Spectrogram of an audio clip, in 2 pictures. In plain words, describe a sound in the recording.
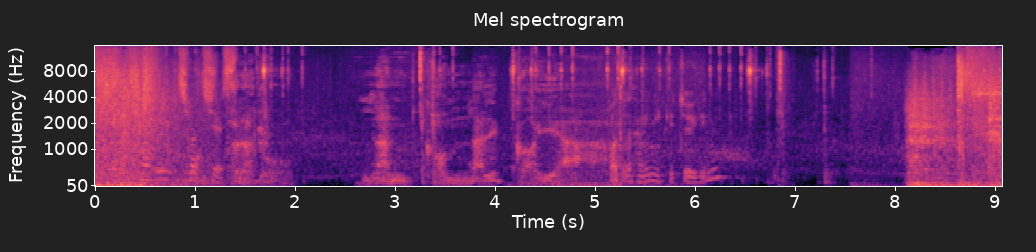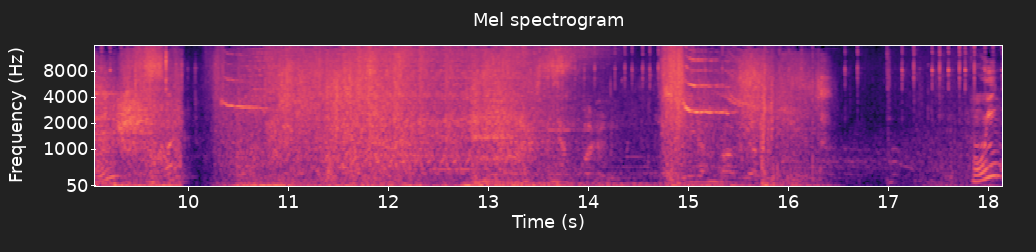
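A young man talks into a microphone with animation, close by.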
